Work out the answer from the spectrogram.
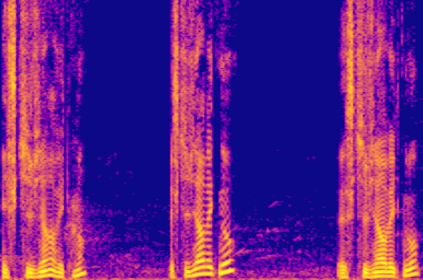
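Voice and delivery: "Est-ce qu'il" said as "ess-ki", the L dropped; casual spoken French. Shown as a demonstration. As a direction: say it like a native, quick and run together. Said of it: "We say".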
